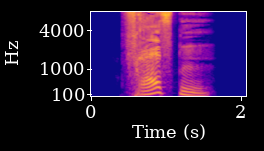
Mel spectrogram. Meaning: inflection of fräsen: 1. first/third-person plural preterite 2. first/third-person plural subjunctive II
- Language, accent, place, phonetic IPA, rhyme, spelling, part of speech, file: German, Germany, Berlin, [ˈfʁɛːstn̩], -ɛːstn̩, frästen, verb, De-frästen.ogg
